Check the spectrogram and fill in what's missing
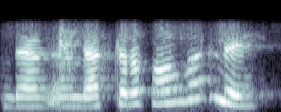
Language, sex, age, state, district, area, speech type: Odia, female, 18-30, Odisha, Dhenkanal, rural, conversation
